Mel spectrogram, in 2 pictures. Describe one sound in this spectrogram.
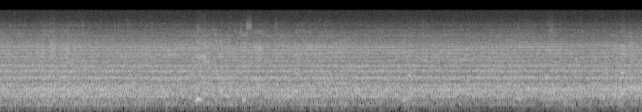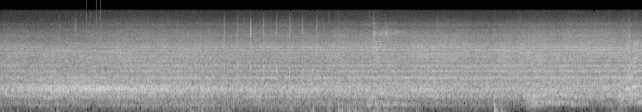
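A large stadium crowd sings and cheers loudly, echoing in the open air.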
